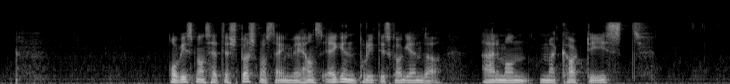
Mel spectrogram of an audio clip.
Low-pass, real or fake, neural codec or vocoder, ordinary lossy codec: 7.2 kHz; fake; codec, 16 kHz, 4.8 kbps, FACodec; none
